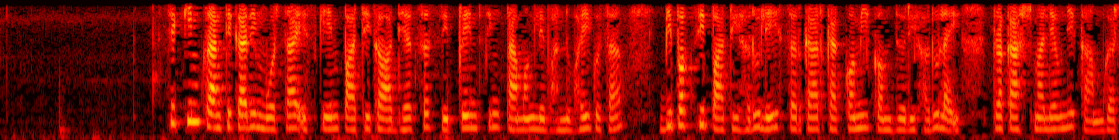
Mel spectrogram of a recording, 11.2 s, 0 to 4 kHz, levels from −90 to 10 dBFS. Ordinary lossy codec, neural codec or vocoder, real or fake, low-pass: none; none; real; 3.6 kHz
